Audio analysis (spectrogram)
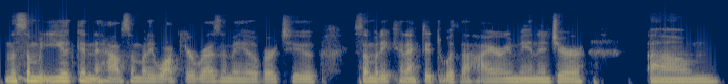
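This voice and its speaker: A woman on a conference panel speaking about how her foundation's board raises funds, in a halting way with many restarts. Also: a bass voice, level tone, a little mellow. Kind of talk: unscripted panel discussion.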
